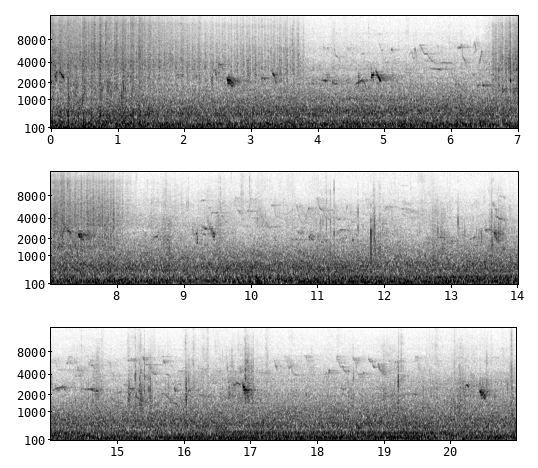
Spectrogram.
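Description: Faint outdoor ambience with scattered short chirps of small birds, and two spells of soft hiss in the first eight seconds.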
